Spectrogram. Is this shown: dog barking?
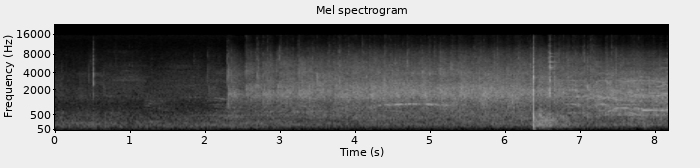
no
